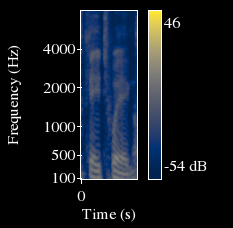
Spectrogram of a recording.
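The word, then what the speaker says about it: FKA twigs: FK Twigs. Like an initial. That's how they say it. Like I even looked up the Fuck Twigs.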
